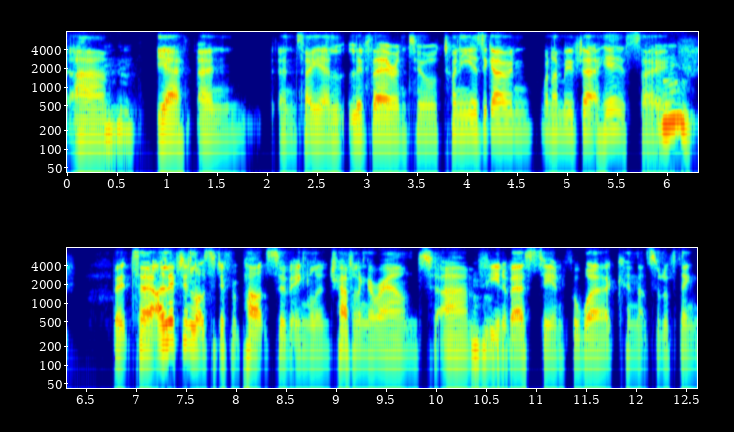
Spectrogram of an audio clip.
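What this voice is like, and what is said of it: Mild English accent, slightly Australian. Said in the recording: “you hail from England?... I have to tell by my accent... I don't think your accent's that strong... it wasn't as thick as what I was expecting it to be... I'm definitely getting an Australian accent... it sort of rounded my accent off”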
